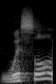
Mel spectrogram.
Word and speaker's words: whistle: is the same and the letters w h just say the sound so again silent letters here we can think about the word wish to help us with this has the same Beginning Sounds I wish for a whistle same thing with first syllable stress along with sound and short reduced Soul whistle once you can say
